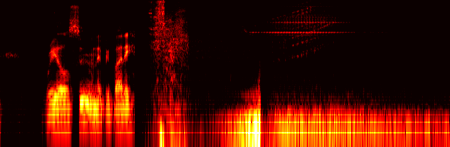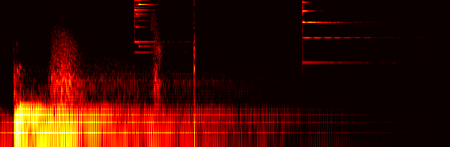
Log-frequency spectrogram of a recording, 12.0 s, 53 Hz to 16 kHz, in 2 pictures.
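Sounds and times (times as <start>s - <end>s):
notification bell ding: 7.2s - 9.1s.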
